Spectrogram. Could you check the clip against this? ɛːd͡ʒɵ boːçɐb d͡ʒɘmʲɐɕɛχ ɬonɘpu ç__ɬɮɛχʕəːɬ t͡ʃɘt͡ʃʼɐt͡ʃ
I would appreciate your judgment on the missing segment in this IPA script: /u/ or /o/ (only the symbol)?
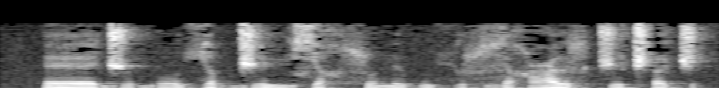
u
